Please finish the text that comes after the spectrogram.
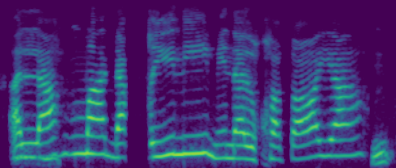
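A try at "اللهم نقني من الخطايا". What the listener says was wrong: नहीं नक्कीनी नहीं है, नी, हाँ नी पे ध्यान देना, नी पे नहीं है।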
